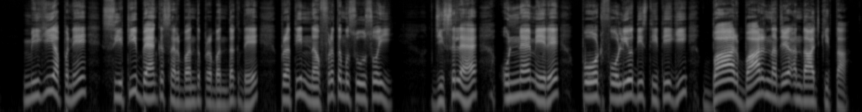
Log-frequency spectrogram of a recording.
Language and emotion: Dogri, disgusted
